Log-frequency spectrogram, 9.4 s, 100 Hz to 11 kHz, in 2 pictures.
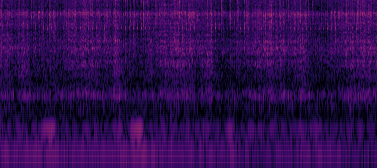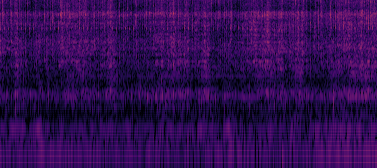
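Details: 2017 Wahoo Kickr trainer: steady low hum from the spinning flywheel with a constant hissy scrape over it; something rubbing inside.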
